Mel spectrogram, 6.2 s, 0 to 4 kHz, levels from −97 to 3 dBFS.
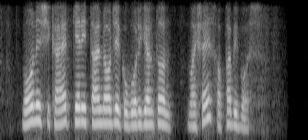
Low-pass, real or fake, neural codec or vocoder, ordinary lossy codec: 3.6 kHz; fake; codec, 16 kHz, 0.2 kbps, FocalCodec; Opus, 16 kbps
